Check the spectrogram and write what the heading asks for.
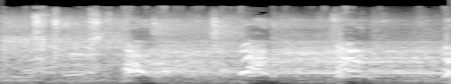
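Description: A dog barking, three short barks about half a second apart, over a steady background of arena noise and voices.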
